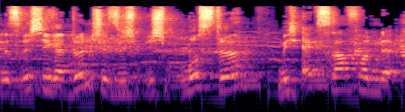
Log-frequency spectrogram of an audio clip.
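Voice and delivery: ordinary delivery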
